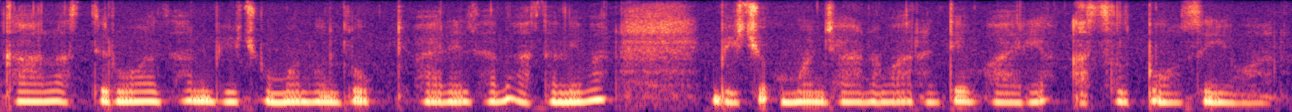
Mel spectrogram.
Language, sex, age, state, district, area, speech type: Kashmiri, female, 45-60, Jammu and Kashmir, Kulgam, rural, spontaneous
